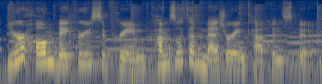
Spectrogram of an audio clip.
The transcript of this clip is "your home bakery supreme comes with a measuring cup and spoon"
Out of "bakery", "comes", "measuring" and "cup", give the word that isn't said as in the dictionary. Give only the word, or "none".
none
